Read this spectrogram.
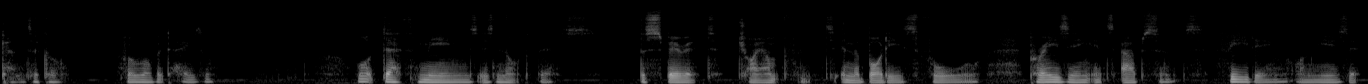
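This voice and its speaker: A soft, breathy ASMR host reading in a hushed voice that often slips into a whisper. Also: low-pitched, level tone, slow pace.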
